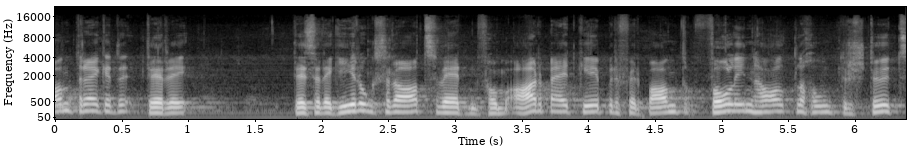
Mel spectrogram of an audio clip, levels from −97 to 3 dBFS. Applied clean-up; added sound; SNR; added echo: none; none; none; none.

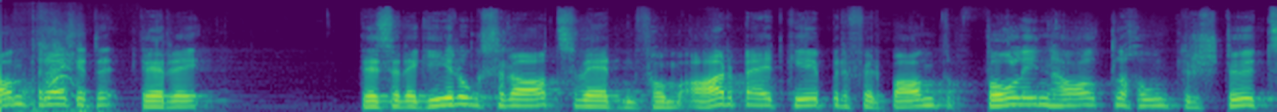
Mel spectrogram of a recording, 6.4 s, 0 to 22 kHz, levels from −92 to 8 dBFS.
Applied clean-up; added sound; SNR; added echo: neural mask model RNNoise.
